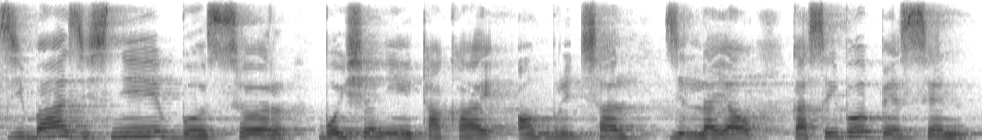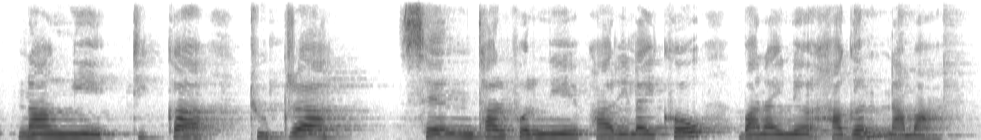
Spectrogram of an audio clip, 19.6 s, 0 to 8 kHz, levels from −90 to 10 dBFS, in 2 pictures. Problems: constant background noise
